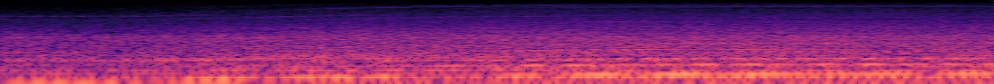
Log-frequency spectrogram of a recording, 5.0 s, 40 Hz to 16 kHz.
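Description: Class 170 diesel unit in Train Sim World 4's Fife Circle route pulling away at full throttle, a steady loud engine drone with deep low rumble and faint high whine, continuous throughout with no talk.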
